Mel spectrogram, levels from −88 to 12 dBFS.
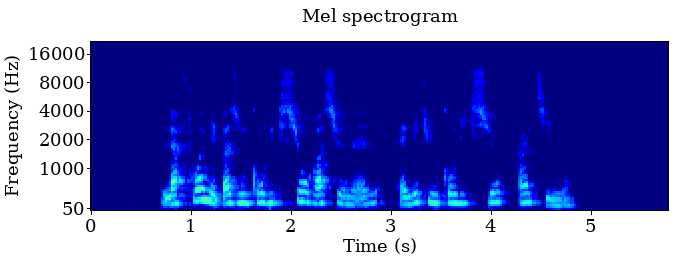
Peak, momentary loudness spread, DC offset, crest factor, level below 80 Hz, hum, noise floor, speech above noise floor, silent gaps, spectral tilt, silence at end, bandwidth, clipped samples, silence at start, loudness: -34 dBFS; 10 LU; under 0.1%; 18 dB; -86 dBFS; none; -88 dBFS; 37 dB; none; -5.5 dB/octave; 0.95 s; 15.5 kHz; under 0.1%; 0.7 s; -52 LUFS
